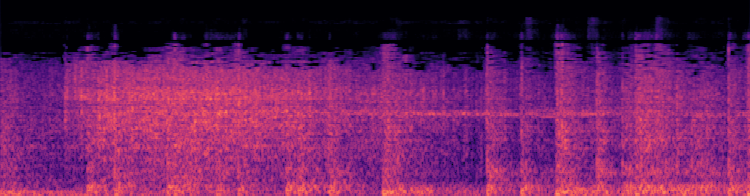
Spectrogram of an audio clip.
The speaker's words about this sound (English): some celebratory fireworks for that news.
